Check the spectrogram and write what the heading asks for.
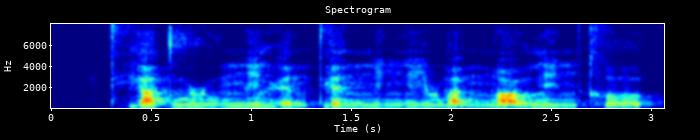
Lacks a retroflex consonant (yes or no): no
